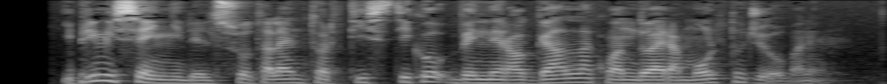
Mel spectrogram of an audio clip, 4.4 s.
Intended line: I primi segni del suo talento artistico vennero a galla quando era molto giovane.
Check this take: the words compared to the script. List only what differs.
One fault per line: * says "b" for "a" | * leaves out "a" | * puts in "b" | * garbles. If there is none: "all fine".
all fine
